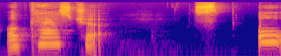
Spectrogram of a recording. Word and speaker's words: orchestra: Orchestra，O R 第一个音节，O K，这里开始 C H 啊，发成 K，所以是不规则的读音，C H E，stra，S T R A，Orchestra 是交响乐队，那么普通的。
